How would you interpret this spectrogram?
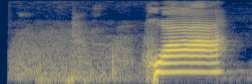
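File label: "hua1", Mandarin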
